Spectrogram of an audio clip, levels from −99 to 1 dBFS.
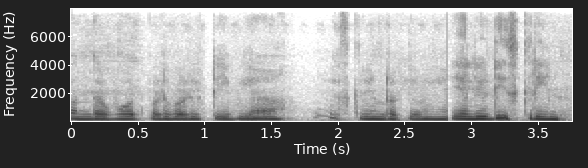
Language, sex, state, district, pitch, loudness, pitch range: Hindi, female, Goa, North and South Goa, 180 Hz, -29 LUFS, 175-185 Hz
